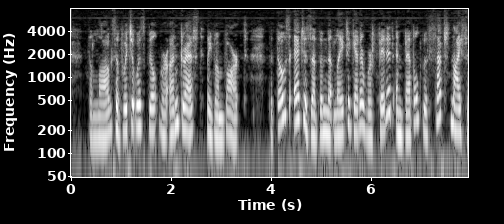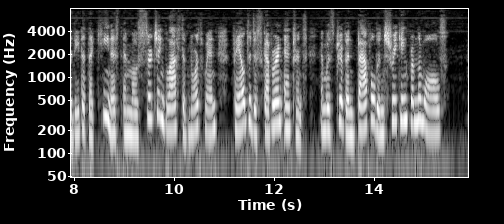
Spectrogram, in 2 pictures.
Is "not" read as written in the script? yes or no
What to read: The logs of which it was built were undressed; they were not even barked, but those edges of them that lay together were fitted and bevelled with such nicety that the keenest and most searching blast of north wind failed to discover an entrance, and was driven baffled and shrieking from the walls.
no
